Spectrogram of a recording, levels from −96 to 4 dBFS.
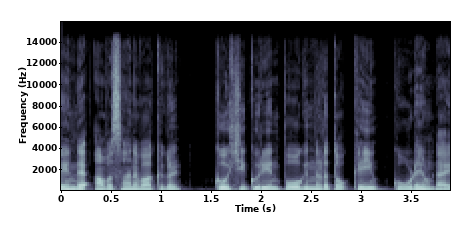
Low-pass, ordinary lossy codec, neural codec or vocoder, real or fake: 14.4 kHz; none; none; real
